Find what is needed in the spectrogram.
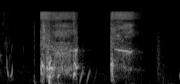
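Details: Two harsh, forceful cough bursts from an adult whose voice is going and who says that if it gets really bad they have to keep coughing; the first longer with a rough tail, separated by a brief pause.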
